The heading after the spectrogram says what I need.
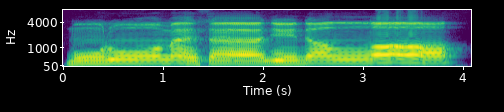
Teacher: Di sini lafaz jalalahnya dibaca tebal 2 harakat.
